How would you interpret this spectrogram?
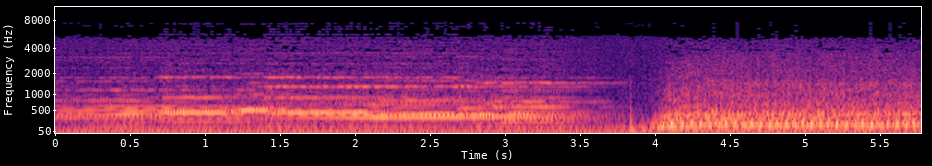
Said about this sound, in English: The sleek black car of the Green Hornet slid through the darkened back streets of the city like a purring shadow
